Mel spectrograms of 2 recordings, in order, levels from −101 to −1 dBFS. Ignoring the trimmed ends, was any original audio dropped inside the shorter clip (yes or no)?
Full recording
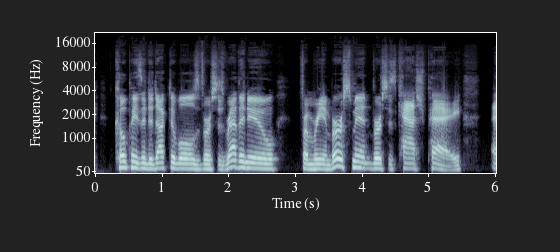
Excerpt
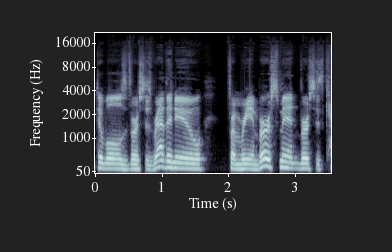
no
